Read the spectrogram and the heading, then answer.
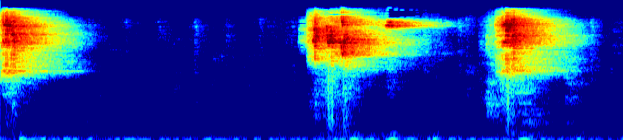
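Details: Fischer's lovebirds breeding in captivity, mating in a group; three sharp grating squawks, one at the start and two close together near the end.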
